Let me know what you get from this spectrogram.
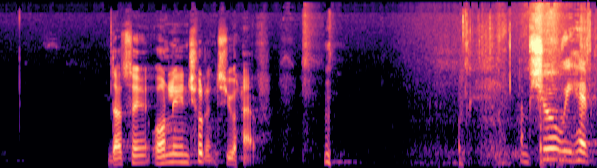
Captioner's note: laughs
